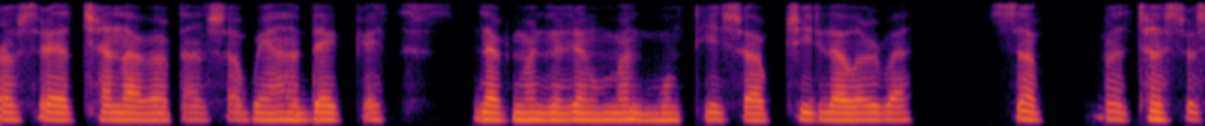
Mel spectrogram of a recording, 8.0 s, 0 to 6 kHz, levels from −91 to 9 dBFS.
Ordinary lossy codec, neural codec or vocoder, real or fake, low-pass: none; autoencoder, 44.1 kHz, a latent of 192 numbers a frame, MeloTTS; fake; 5.4 kHz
